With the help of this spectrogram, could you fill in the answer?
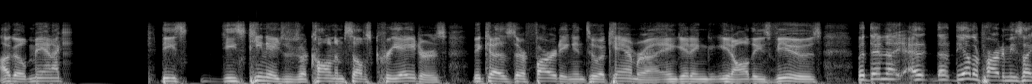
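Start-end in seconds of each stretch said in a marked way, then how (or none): none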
